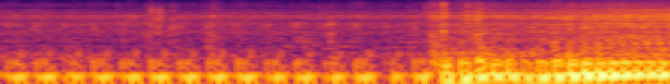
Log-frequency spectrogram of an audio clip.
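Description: A motorcycle on a safe-riding training course runs close by, its engine thrumming in a low pulsing rhythm before the tone shifts and grows louder and fuller for the last second, with light clatter alongside.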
